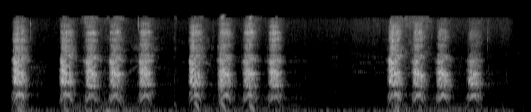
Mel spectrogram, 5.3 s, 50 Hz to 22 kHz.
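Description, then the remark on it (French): A Tibetan spaniel barks in quick bursts: four sharp barks, a pause, four more, then after a short lull another rapid run of four or five. The barks are fairly loud, with no talking. “Critique numéro 3, c'est toujours du tibétain, mais vous l'auriez remarqué puisque vous le parlez couramment, mais là ah c'est de l'épagnol tibétain.”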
